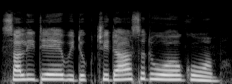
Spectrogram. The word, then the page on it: salite'wit: Mi'gmaq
